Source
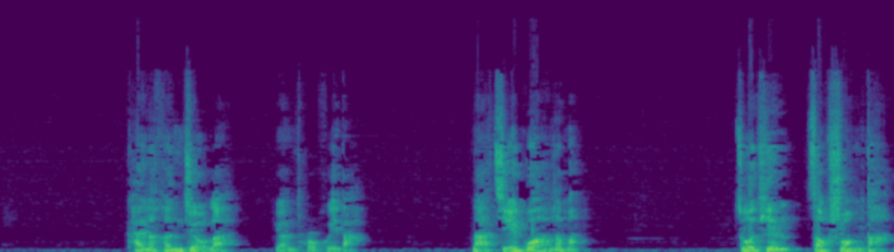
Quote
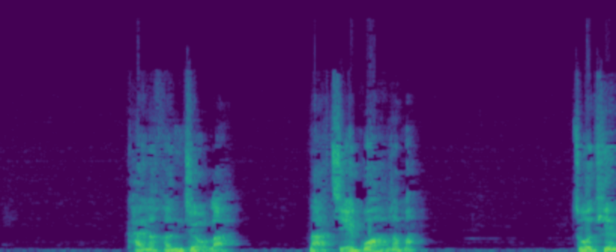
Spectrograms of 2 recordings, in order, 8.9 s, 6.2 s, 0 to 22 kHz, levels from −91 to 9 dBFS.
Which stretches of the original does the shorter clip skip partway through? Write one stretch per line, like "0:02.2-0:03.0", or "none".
0:02.6-0:04.2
